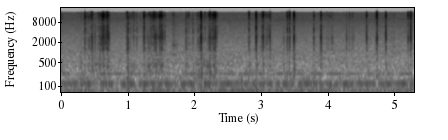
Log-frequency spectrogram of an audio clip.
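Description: Long fingernails tap and scratch over rows of small plastic half-pearl stickers on a flat clear-film sheet lying on a black cloth. The result is a quiet run of many short, dry, bright clicks and scratchy ticks that die away at once, over a faint low hum.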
